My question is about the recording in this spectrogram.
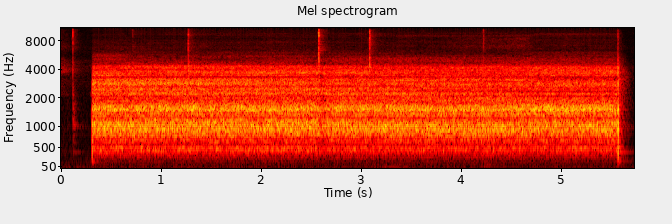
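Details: Shogun UK 40 CB radio after repair of being stuck in transmit mode, 4 W high and about half a watt low output, receiver audio checked; steady even hiss with no crackle, dropouts or squeal; receiver working normally.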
